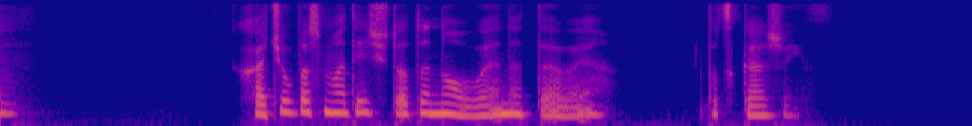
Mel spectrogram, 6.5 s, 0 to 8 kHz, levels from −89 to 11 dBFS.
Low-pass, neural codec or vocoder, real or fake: 7.2 kHz; codec, 16 kHz, about 1 kbps, DyCAST, with the encoder's durations; fake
